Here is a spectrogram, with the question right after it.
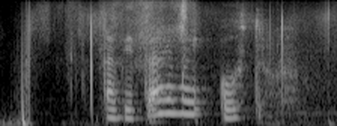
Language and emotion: Russian, neutral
